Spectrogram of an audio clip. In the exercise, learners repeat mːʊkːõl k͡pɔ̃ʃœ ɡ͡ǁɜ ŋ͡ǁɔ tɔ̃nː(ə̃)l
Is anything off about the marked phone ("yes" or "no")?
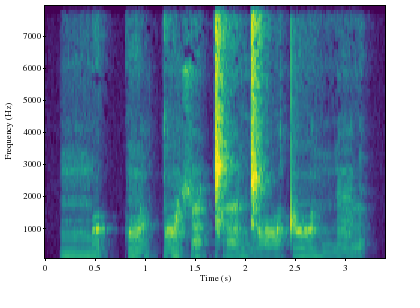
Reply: yes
